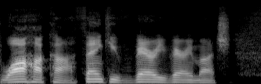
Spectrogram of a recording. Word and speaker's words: Oaxaca: It's pronounced Oaxaca.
